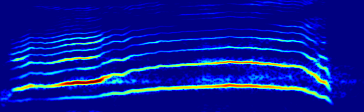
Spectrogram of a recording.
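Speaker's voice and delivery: long, high, very loud wail; gut-wrenching wail. Shown as a demonstration. Preacher showing how mourners cry without hope, gut-wrenching wail. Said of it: "if you ever heard a person wail".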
